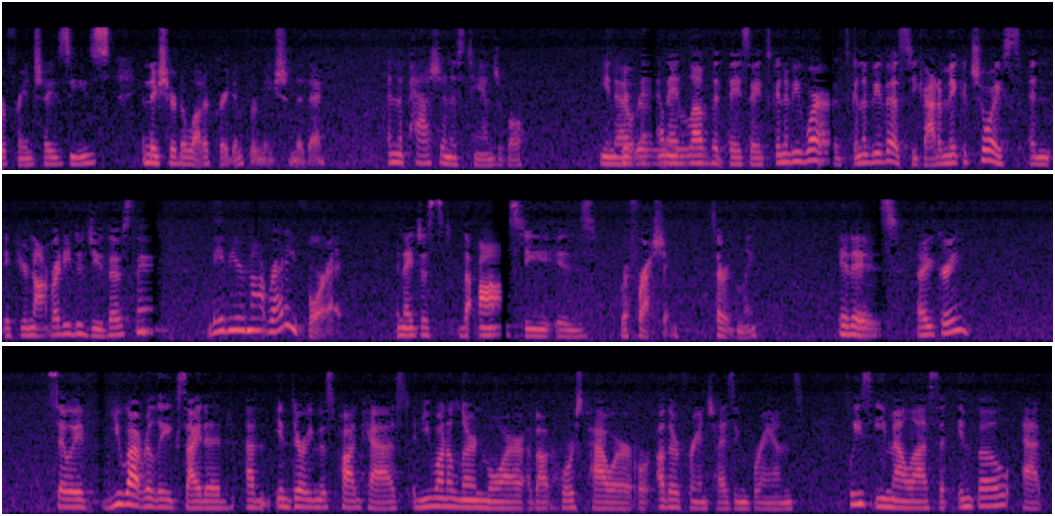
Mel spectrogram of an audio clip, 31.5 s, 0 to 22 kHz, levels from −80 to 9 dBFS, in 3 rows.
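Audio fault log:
throughout, low-delay AAC compression: the speech sounds rough and grainy, with a noisy fill between the pitch harmonics and a top band that sounds thin and synthetic. Room noise sits about 24 dB below the speech. The likely cause is AAC-ELD. Its very short frames resolve the harmonic structure of the voice poorly and use up bits, and the plainly audible damage fits a bitrate around 32 kbps.
6.41–6.55 s, 8.17–8.35 s (between "it's going to be" and "going to be this"), 11.91–12.11 s (between "ready to do those" and "maybe you're not ready"), 15.39–15.63 s, 19.09–19.35 s, 21.95–22.05 s (just before "got really excited um"), AAC frame loss with concealment: brief smeared, noisy or phasey patches, each about 60 to 160 ms long. At 19.09 s the damage is broken into pieces over about 200 ms, with the longest stretch around 70 ms. Whole frames of audio went missing, and the decoder rebuilt each gap from the last good spectrum, scrambling or interpolating it. 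That guesswork replaces the real detail with a blurred wash. The gap lengths fit 20 ms frames.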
